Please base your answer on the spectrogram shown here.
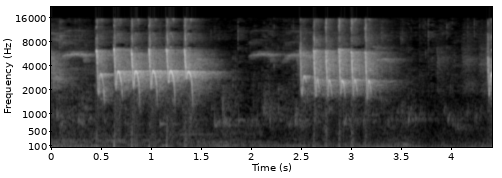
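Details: Bar-winged prinia, crystal type, used as a provoking lure: two bursts of loud, rapid, buzzy chip notes, about six per burst, with a brief quiet gap between them.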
